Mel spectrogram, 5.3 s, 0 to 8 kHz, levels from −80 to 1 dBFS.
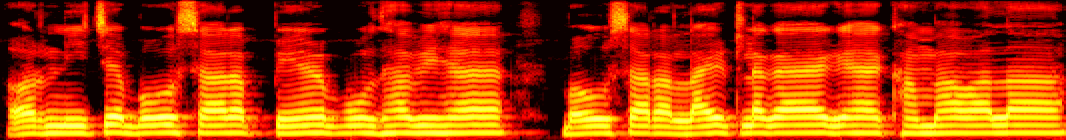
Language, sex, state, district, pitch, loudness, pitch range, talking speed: Hindi, male, Jharkhand, Palamu, 160 Hz, -13 LUFS, 155-165 Hz, 180 wpm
